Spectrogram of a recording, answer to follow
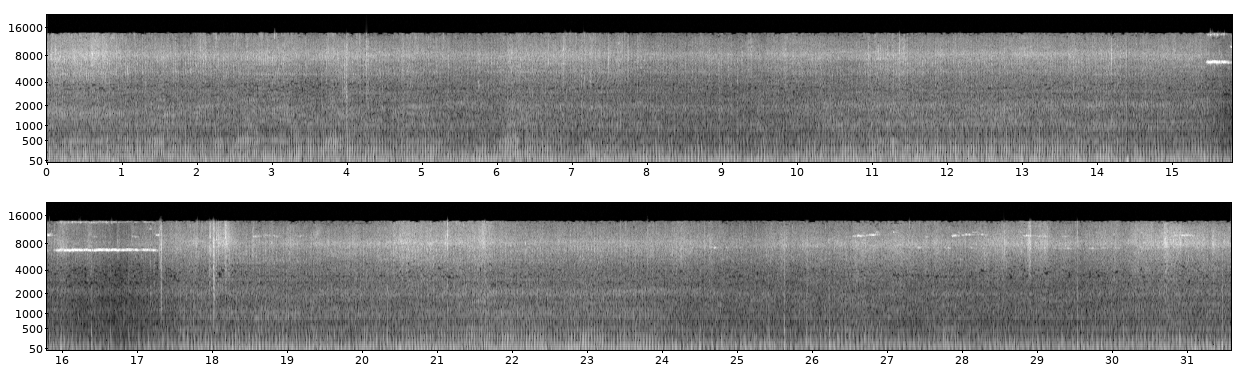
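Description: Trials motorcycle engine running at low trail speed, the throttle opened and closed in short bursts so the engine note rises and falls, with the sound briefly dropping away about halfway through.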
